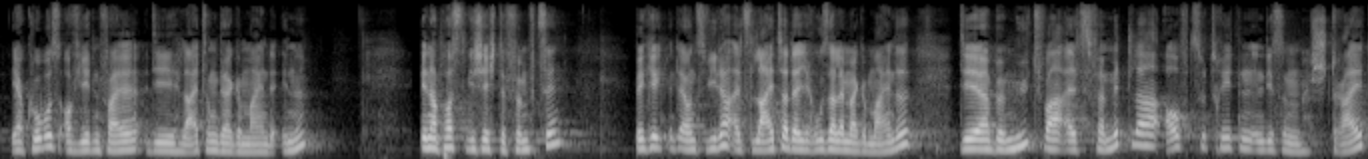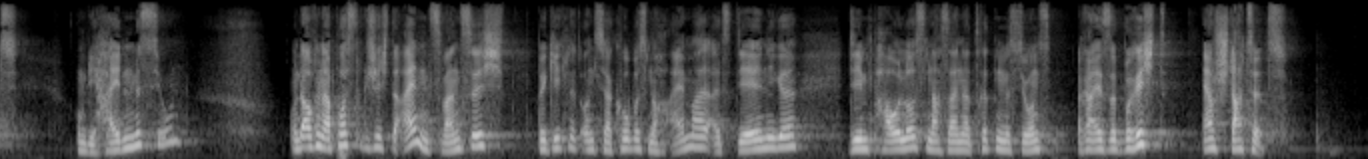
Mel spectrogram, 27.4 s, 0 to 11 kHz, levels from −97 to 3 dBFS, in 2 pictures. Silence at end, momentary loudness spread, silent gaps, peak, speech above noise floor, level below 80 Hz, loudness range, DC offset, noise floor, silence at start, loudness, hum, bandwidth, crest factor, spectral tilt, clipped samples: 0.85 s; 10 LU; none; -8 dBFS; 39 dB; -66 dBFS; 6 LU; under 0.1%; -68 dBFS; 0.1 s; -30 LUFS; none; 10.5 kHz; 22 dB; -5.5 dB/octave; under 0.1%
